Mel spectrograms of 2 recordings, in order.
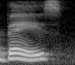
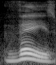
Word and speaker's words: Beis: The letter Beis can be pronounced as Beis, like a B, and it can be pronounced as Vez, which is a V. So Beis is the harsh pronunciation, and Vez is the light pronunciation.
